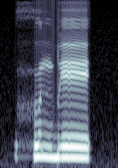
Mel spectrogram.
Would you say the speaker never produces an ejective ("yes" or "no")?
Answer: yes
